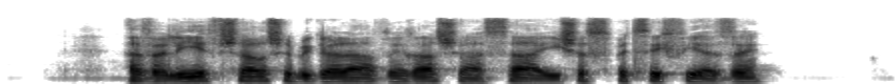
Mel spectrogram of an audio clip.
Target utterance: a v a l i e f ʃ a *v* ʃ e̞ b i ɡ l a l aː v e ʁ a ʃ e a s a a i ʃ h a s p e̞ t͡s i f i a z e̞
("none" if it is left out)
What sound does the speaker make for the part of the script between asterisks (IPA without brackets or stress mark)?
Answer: ʁ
